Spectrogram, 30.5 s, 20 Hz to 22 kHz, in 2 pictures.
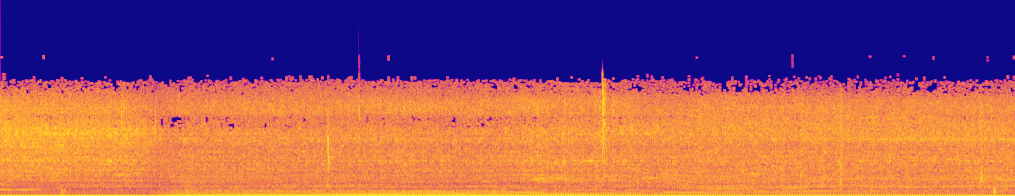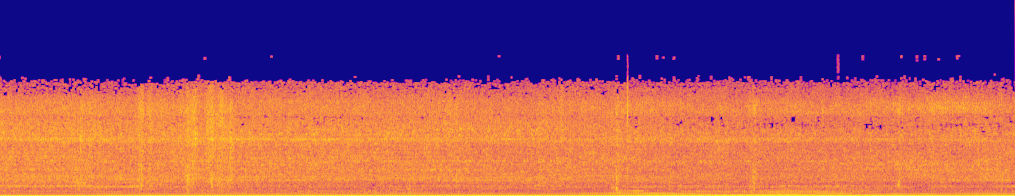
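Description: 2008 BMW M6 convertible's V10 engine idling steadily while its power soft top is raised, with faint whirring and clicks from the top mechanism over the engine; the idle swells slightly for a few seconds near the end.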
